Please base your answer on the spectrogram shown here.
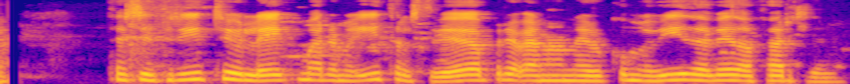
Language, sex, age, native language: Icelandic, female, 30-39, Icelandic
